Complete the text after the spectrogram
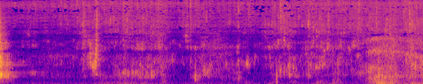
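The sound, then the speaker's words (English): Tap water runs into a sink while hands and a saucepan are washed during bread making. It makes a steady, fairly quiet trickling and splashing with small irregular spatters, and there is no talk over it. “I'm just going to let it sit there for a minute or two while I wash off my hands and wash out.”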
